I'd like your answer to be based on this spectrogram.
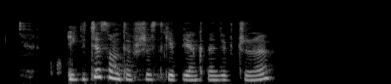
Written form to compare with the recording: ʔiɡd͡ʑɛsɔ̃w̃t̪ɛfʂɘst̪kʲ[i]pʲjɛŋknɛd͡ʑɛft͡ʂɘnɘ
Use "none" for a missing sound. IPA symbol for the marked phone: ɛ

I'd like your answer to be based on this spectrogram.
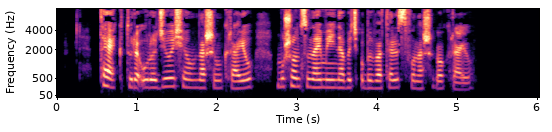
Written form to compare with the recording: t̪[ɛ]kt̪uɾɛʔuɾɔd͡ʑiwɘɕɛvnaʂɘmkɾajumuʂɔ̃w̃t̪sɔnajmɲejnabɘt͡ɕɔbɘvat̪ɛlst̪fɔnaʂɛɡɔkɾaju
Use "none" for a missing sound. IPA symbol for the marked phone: ɛ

